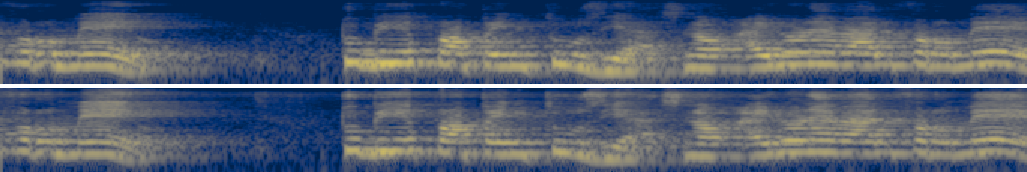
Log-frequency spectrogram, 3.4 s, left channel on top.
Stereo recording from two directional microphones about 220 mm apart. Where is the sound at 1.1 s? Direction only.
20° right (ahead or behind).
